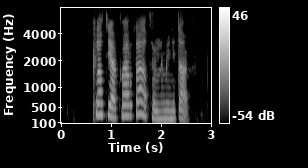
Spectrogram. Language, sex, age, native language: Icelandic, female, 11, Icelandic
